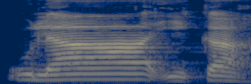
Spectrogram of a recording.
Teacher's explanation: حمزہ کی پیش کو لمبا نہیں کریں گے، لا کو 4 حرکت کھینچیں گے، کھڑا زبر بھی ہے، حمزہ کی زیر کو باریک ادا کیا جائے گا، کاف کی زبر کو لام کے ساتھ جب ملائیں گے لیکن لام کو پر نہیں کرنا۔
